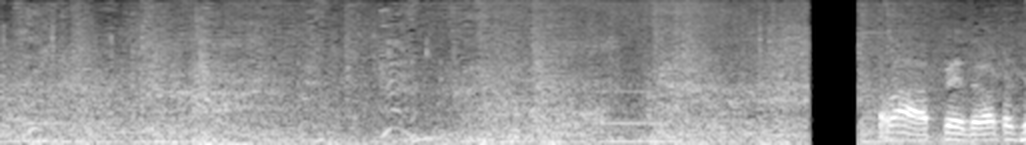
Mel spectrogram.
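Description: Heavy blows and metallic clangs ring out in a fight.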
